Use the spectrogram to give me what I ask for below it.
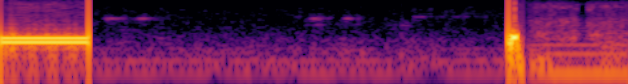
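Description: Telephone line tones during a call transfer: a short steady beep, then about two seconds of silence, then a sharp click followed by faint low line noise.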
